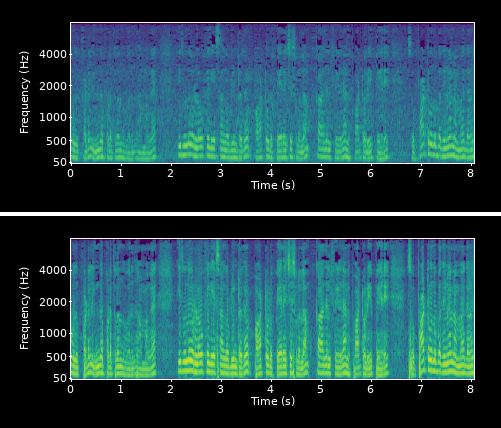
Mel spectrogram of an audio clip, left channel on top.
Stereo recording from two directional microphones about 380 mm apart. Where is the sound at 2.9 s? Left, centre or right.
Right.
